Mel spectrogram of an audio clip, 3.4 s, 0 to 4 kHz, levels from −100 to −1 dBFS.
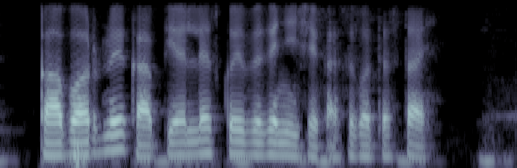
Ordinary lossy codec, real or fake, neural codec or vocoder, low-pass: none; real; none; 3.6 kHz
